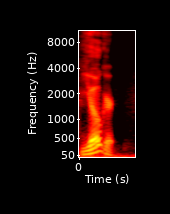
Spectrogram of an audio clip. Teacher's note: The emphasis should be strongly on the first syllable. Yogurt. Yogurt, and not yogurty. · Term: strong stress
